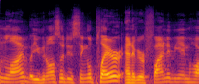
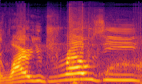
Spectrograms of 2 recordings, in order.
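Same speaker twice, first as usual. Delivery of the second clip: exasperated; 10 semitones higher, 7 dB louder, slower than usual. Real, not acted. Scolding his weapon.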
